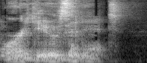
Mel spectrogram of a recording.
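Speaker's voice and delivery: cackling, crazed madman voice. Recounting Vince's reaction on seeing it: Vince's madman cackle. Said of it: "he cackled like a madman and just went".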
